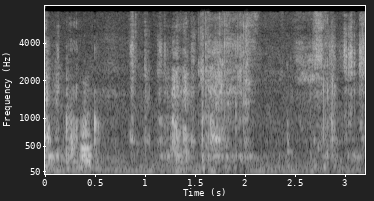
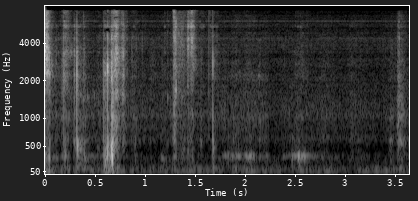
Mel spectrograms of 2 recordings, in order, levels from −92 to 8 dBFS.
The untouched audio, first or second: first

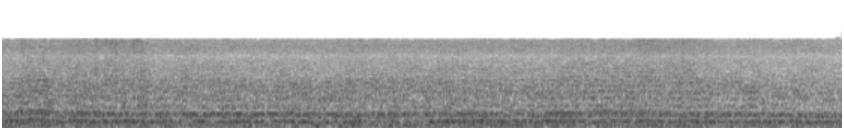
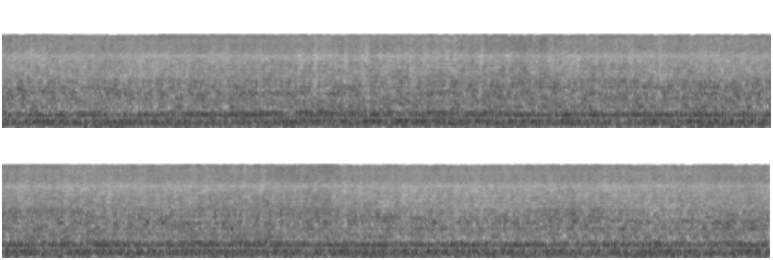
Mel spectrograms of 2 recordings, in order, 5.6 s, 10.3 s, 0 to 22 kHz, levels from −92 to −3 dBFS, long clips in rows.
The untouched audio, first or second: first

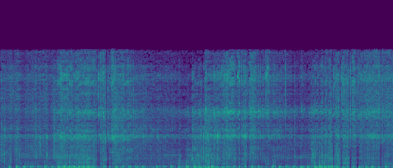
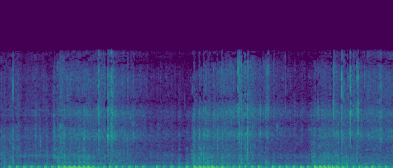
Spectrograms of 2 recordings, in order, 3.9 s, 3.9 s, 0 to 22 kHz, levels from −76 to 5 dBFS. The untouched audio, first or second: second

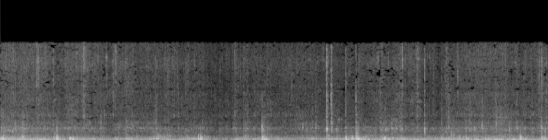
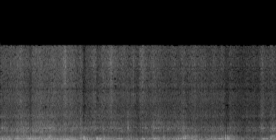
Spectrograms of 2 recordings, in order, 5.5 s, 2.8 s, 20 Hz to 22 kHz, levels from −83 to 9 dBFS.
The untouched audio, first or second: first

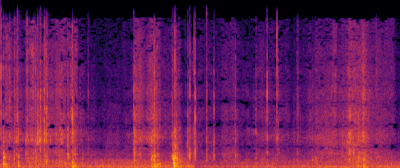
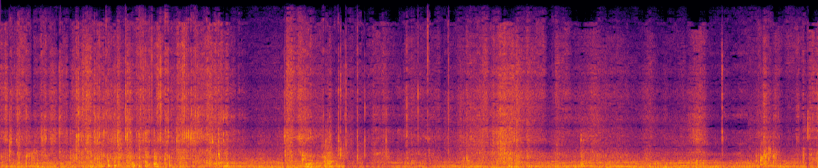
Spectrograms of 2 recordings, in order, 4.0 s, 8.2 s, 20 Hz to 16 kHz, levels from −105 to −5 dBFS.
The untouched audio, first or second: first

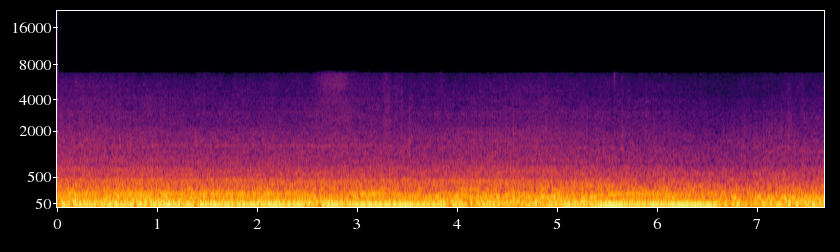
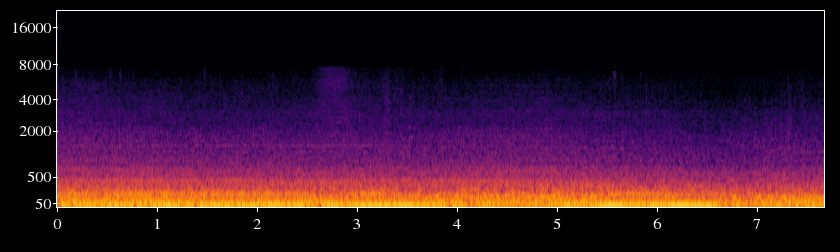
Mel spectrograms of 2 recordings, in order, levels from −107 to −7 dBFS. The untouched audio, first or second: second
